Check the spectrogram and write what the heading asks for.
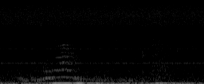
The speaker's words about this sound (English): Here's a podcast cat.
